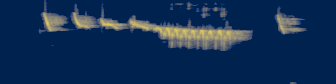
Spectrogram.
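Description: A fairywren sings very high, thin notes that run into a fast, slightly falling reeling trill.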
